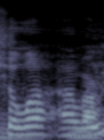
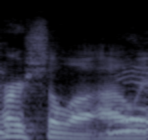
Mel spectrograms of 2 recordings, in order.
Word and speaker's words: Mahershala Ali: I can never pronounce Mahershala Ali? Mahershala Ali, Yeah.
